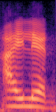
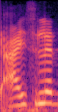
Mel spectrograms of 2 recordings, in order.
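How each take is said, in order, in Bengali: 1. শব্দটিতে S ধ্বনি উচ্চারিত হয় না। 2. শব্দটিতে S ধ্বনি উচ্চারিত হয়। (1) "এছটো চাইলেণ্ট" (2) "আইচলেণ্ড নহয়"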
